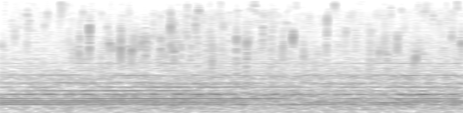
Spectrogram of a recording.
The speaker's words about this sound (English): A train passes in the distance, but it's quiet in the J.Q. Dickinson Sunhouse, except for the sack of salt dripping dry.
